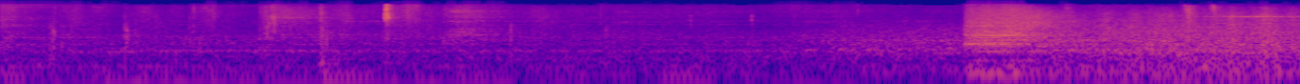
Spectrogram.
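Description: A train approaches in the video game Mirror's Edge, a low rumbling rail roar under game ambience that swells into a louder, brighter rush near the end, with no voices.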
